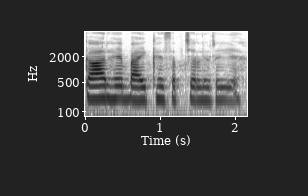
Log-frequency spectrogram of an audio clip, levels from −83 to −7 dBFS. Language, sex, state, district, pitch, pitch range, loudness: Hindi, female, Uttar Pradesh, Lucknow, 195 Hz, 190-200 Hz, -21 LUFS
